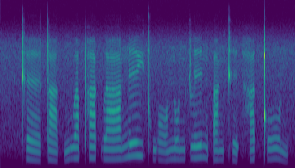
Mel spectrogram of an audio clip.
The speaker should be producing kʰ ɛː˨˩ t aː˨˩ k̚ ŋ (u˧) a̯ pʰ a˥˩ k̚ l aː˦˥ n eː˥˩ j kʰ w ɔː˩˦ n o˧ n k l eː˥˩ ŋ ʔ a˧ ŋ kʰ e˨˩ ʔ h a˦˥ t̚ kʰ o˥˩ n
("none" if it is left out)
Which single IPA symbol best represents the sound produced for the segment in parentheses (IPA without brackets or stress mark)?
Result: u˧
